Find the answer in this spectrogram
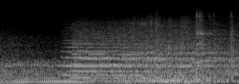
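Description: Train horn blowing, a chord of steady tones starting under a second in, over a low steady rumble.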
